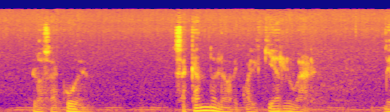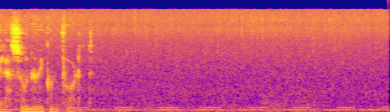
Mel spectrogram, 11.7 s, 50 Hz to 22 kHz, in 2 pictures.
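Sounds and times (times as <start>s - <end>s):
heavy rain from a summer thunderstorm: 0.0s - 11.6s
low rumbling undertone: 0.0s - 11.6s
speech: 0.6s - 1.5s, 2.7s - 4.8s, 5.8s - 7.3s.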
